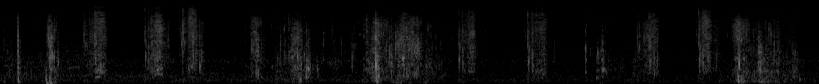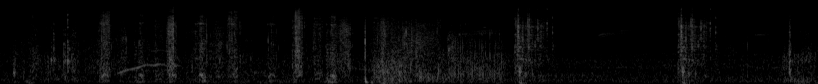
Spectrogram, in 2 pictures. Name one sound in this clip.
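Wet flesh squelches and tears as an animal is skinned with a knife.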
